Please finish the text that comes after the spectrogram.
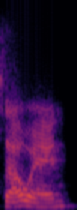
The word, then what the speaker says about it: Samhain: original Halloween was actually called the Festival of Samhain. Y'all know it better as Glenn Danzig's other band. It's spelled Same as- hand. Yeah, but it's Yeah. pronounced Samhain.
